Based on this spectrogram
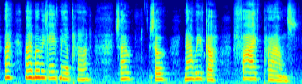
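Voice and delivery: put-on high, loud, stammering child announcement; excited little girl. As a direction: announce it proudly, stretching the ending. Charlotte returns with her pound.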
